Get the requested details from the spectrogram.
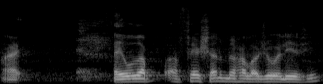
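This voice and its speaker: A man with a Brazilian Portuguese accent, a business mentor telling an excitable story to a group, full of asides. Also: mid-range voice, vocal fry. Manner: excitable, rapid anecdotal delivery with many asides.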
